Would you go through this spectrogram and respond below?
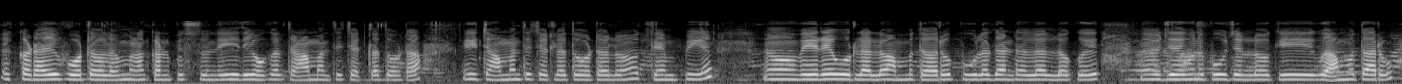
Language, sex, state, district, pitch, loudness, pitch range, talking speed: Telugu, female, Andhra Pradesh, Chittoor, 225 Hz, -16 LUFS, 220-230 Hz, 105 wpm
